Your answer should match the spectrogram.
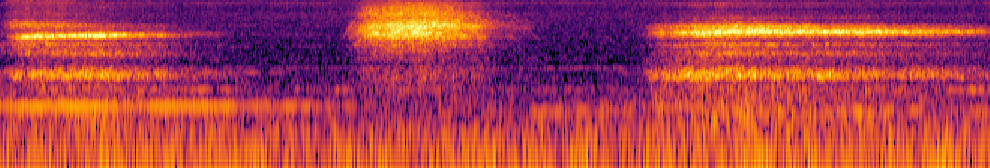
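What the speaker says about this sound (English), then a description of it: "And using the ocean breathing, Ujjayi breathing," Slow ujjayi ocean breathing during a yoga stretch for tight hips: one long hissing breath through a constricted throat, soft and close, over a faint steady hum with other quiet breath sounds around it.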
